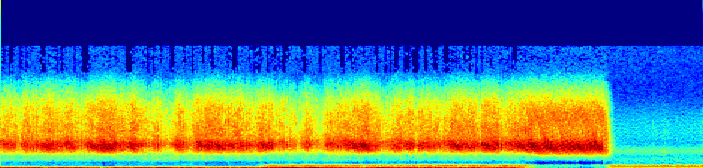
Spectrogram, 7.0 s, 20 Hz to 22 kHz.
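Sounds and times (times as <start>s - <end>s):
low frequency noise atmosphere: 0.2s - 6.9s
glitched tones: 2.5s - 6.1s.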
